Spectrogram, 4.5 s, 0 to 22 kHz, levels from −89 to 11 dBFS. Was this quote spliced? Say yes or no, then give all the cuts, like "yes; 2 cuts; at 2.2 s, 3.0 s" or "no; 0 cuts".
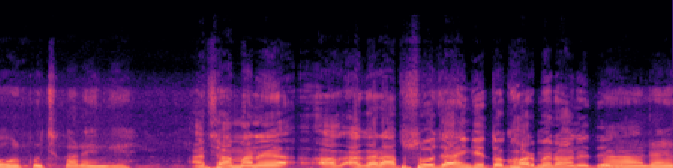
no; 0 cuts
